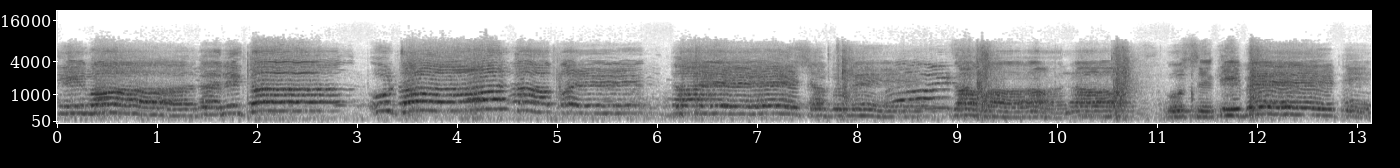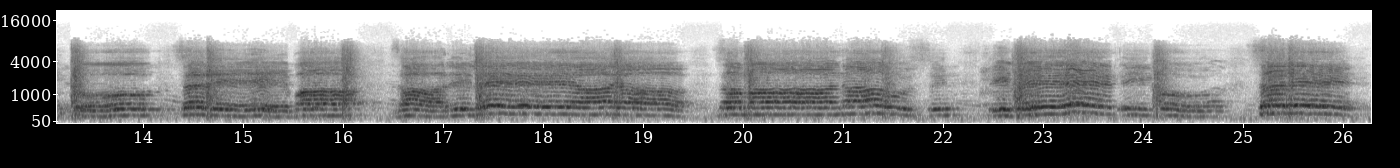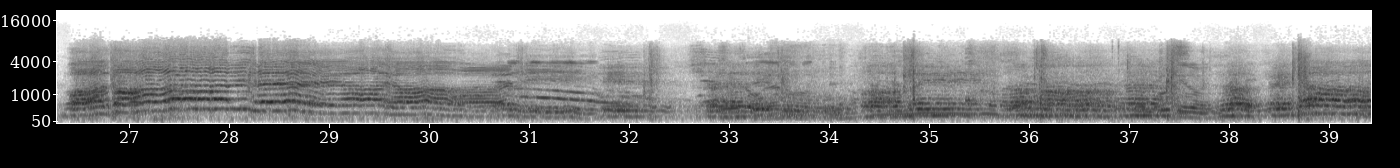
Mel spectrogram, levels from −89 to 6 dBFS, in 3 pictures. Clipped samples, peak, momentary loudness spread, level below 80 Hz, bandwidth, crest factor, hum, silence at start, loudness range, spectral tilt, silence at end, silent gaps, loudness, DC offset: under 0.1%; -2 dBFS; 10 LU; -56 dBFS; 11 kHz; 16 dB; none; 0 s; 5 LU; -3.5 dB/octave; 0 s; none; -17 LUFS; under 0.1%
